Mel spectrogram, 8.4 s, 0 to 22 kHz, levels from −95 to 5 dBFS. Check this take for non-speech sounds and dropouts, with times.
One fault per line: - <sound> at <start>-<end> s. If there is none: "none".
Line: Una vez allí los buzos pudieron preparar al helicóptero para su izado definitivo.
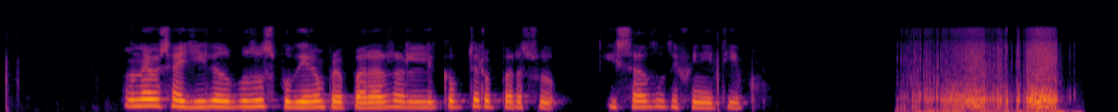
- squeak at 6.7-8.1 s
